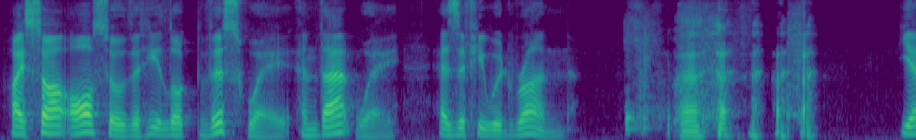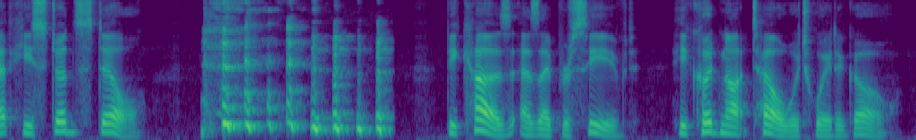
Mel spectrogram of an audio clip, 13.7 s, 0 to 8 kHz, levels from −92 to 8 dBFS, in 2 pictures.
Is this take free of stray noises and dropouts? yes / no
no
